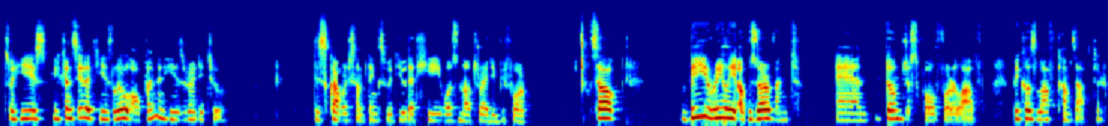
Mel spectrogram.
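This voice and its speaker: A young woman from Russia, an interview guest who answers thoughtfully, pausing to find her words. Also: mid-range voice, breathy edge, low-quality recording. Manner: reflective, pauses to find words.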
